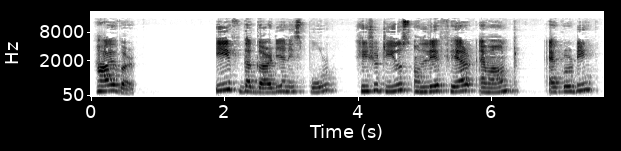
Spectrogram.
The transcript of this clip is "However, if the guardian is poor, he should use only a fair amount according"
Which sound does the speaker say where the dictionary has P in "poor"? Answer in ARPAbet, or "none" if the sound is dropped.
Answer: P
